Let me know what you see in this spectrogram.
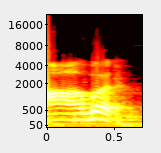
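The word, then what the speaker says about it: hour: लगाया क्यों लगाया है क्योंकि यहां पर क्या हो जाता है साइलेंट हो जाता है और हम इसको पड़ते हैं आवर जब हम इसको पड़ते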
